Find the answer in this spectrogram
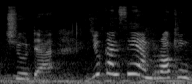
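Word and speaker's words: Tudor: It's written as T-U-D-O-R, Chudor. Chudor. But it's pronounced as Chuda.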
